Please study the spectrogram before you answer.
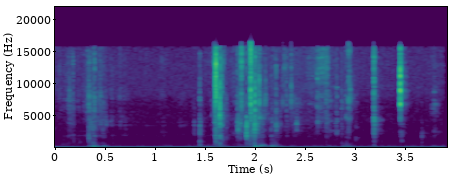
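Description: A light green, palm-sized, solid and dry Lever bar soap is held in hand and carved into chunky chips with a metal utility knife blade. Short, dry, crisp crunching scrapes with bright edges come at an irregular pace over a steady low hum.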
